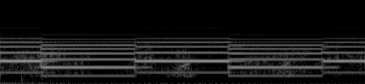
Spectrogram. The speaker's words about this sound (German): Weshalb muss er bloß immer die Sirene einschalten, wenn er uns verlässt?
